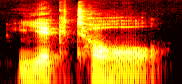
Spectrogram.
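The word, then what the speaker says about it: יִקְטֹל: vowels are like so you have a closed unaccented syllable herrick yik and a holum and the second syllable yiktol and then you're going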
